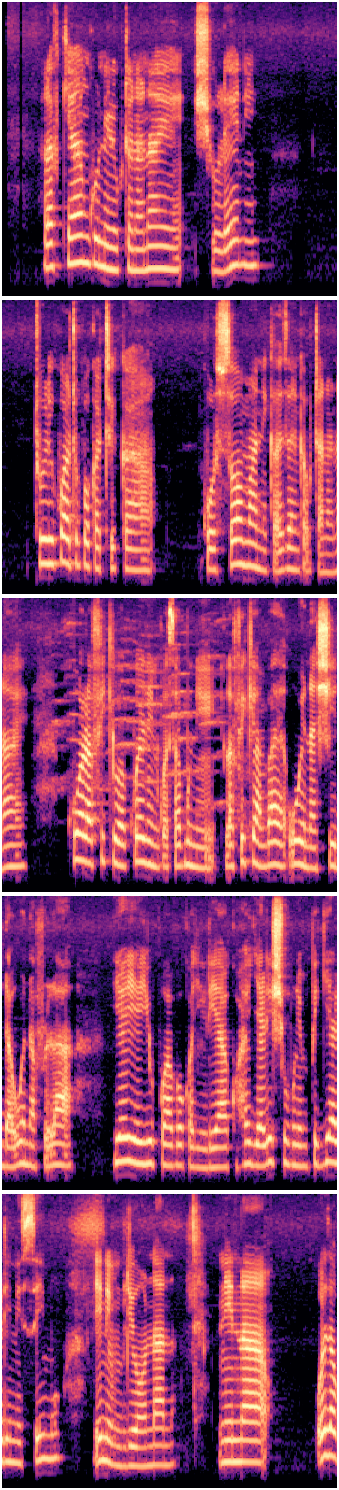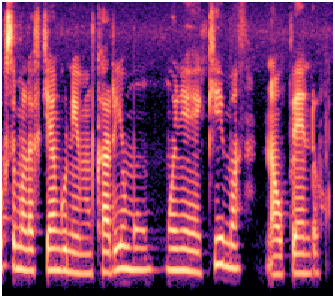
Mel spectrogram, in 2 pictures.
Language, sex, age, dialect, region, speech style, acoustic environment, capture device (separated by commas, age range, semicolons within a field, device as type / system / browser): Swahili, female, 25-34, Tanzania - Dar es Salaam, Tanzania, relaxed, silence; nature, mobile / Linux / Chrome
